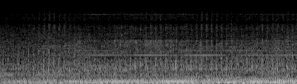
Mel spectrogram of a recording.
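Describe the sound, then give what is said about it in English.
A helicopter drones steadily with a loud, low rotor throb and a harsh, screeching upper layer, continuous throughout with no voices. “That screeching noise that you can hear, that's the sound of a chopper.”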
